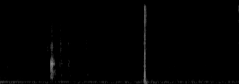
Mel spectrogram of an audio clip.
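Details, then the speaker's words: 1956 Chevrolet 235 straight six, parked since 1989, ignition test: sharp, crisp snaps about once a second as a strong spark jumps a wide test gap; the coil and points work, though no spark reaches the cap. "That's jumping that giant gap. Hear it. So, that's working."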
